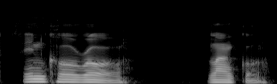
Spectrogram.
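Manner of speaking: slow, drawn-out mock Spanish pronunciation of "Sin Coro Blanco"; mock Spanish accent. Reading the tequila label aloud on the podcast, mock Spanish accent. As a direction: roll "Sin Coro" slowly like a Spanish speaker, playful. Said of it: "Why you gotta do the accent?".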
